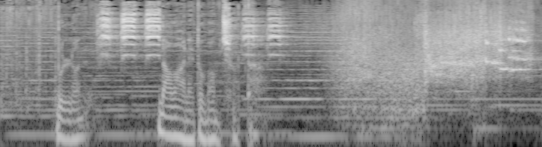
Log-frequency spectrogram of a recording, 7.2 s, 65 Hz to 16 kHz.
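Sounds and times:
speech: 0.8s - 1.5s, 2.1s - 3.5s
car tires screeching and skidding under hard braking: 5.0s - 7.2s.

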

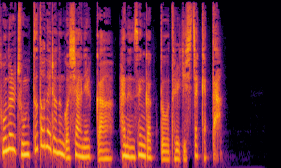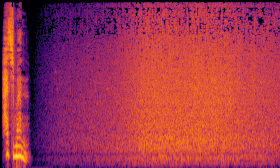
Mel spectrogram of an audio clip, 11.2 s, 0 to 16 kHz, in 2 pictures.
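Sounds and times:
speech: 0.0s - 4.5s, 5.7s - 6.2s
wind blowing through trees: 6.3s - 11.2s.

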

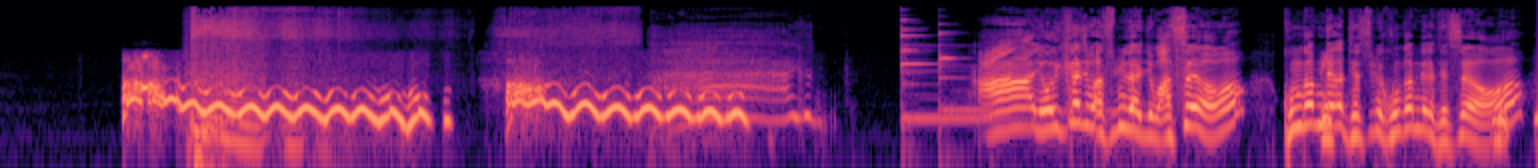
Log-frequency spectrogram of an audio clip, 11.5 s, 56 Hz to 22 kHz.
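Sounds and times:
person imitating a country dog barking: 0.9s - 6.2s, 11.2s - 11.5s
speech: 7.8s - 11.5s.

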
